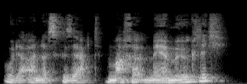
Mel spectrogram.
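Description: Answering questions from viewers, a spiritual teacher talks at a normal speed in a low voice. His manner is calm and musing, with frequent hesitations.

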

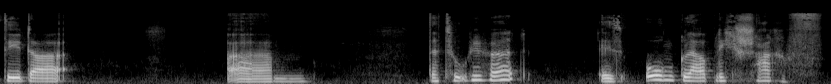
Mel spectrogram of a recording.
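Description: Very slow, low-voiced woman teacher. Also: dark tone. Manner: pauses often, speaks in drawn-out fragments. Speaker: spiritual teacher. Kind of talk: slow reflective spiritual dialogue.

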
